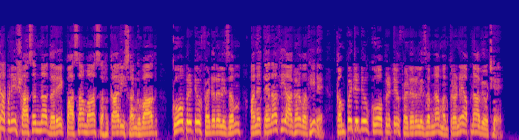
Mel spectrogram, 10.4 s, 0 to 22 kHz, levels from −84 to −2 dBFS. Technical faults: transcoding between lossy codecs

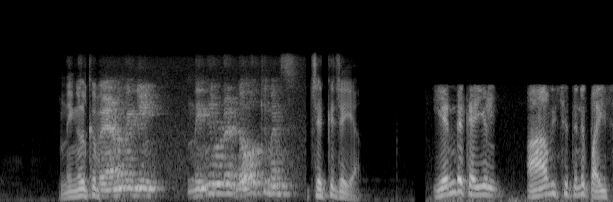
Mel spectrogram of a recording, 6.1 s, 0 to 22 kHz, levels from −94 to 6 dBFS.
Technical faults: switch to a distant microphone; handover gap; fallback to narrowband

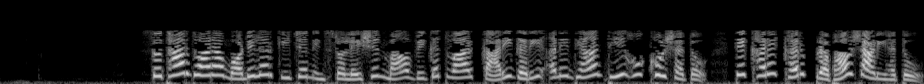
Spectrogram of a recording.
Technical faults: Vorbis compression

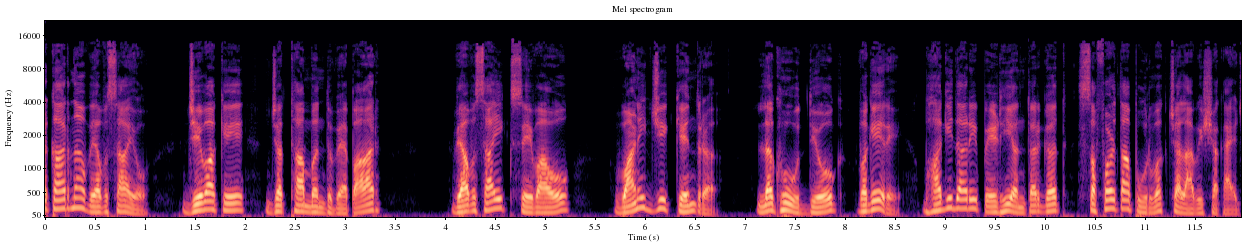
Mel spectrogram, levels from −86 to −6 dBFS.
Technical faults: MP2 compression

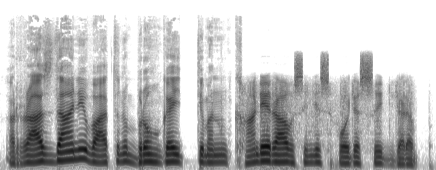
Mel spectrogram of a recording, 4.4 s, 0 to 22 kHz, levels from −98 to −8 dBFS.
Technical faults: Bluetooth SBC bit pool drop

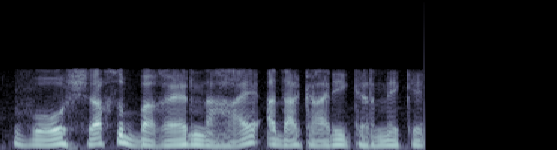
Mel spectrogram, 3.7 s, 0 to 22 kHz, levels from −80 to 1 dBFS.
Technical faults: cut-off end

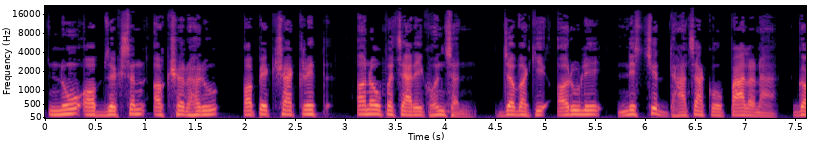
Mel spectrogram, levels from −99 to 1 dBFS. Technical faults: none

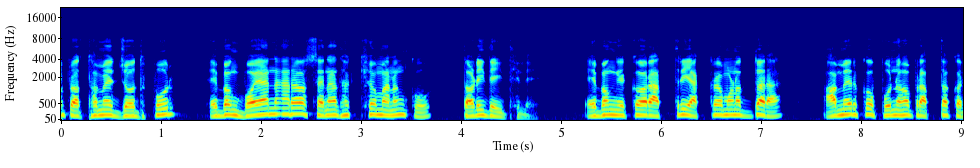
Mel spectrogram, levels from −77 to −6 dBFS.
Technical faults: short stall from a late packet; jitter buffer speed-up

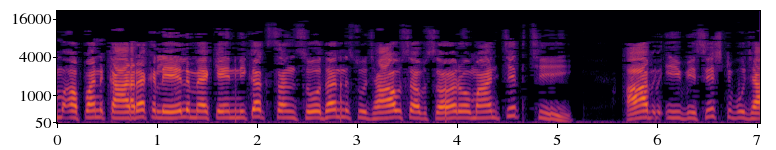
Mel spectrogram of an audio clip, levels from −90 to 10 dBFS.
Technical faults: WMA compression; pre-echo

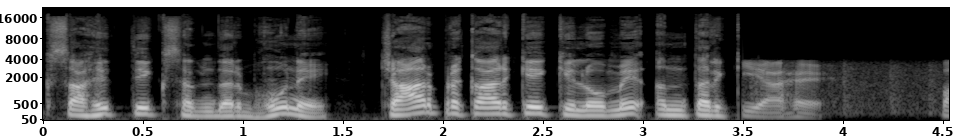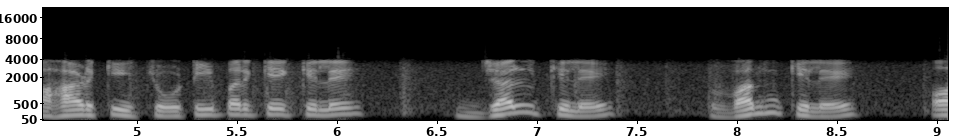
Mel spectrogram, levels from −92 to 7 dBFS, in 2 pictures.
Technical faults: input switched to a poorer device

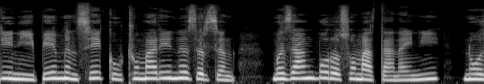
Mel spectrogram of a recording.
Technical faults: hard clipping

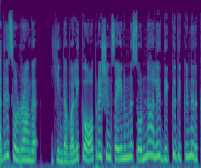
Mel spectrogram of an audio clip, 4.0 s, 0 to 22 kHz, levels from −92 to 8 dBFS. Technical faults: none

